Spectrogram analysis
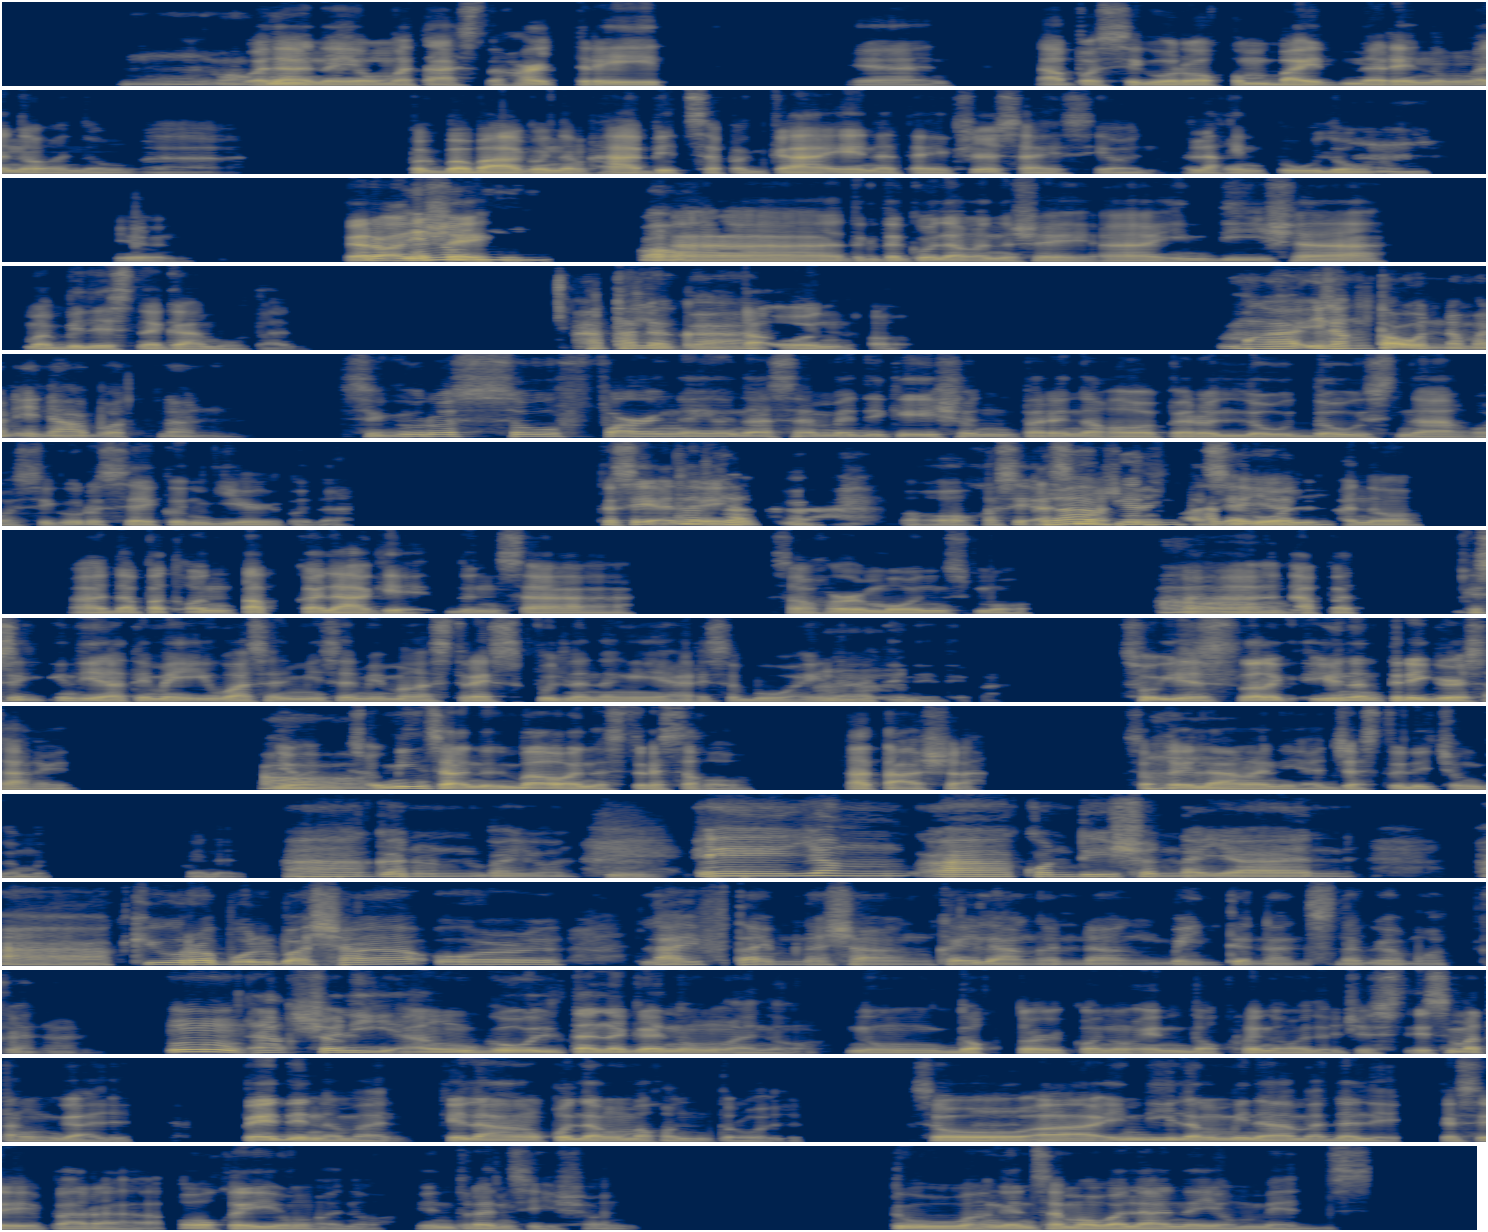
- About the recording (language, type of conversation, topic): Filipino, podcast, Anong simpleng gawi ang talagang nagbago ng buhay mo?
- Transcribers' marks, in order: in English: "heart rate"; in English: "low dose"; in English: "hormones"; in English: "trigger"; other noise; in English: "curable"; in English: "transition to"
